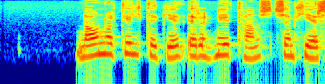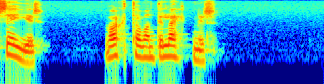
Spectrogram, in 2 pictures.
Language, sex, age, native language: Icelandic, female, 40-49, Icelandic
